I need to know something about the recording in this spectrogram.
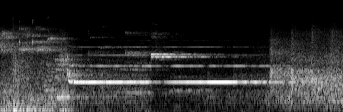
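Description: A referee blows a long, shrill whistle.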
